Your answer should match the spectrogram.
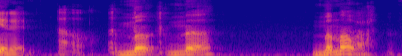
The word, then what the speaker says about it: Momoa: I know it's Jason Momoa, the name that cannot be spelled just by saying it out loud. Momoa. Momo. See, I say Momoa.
